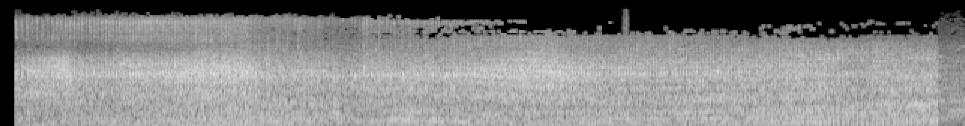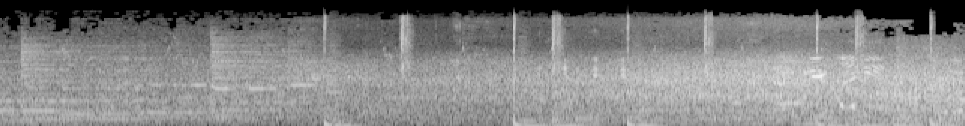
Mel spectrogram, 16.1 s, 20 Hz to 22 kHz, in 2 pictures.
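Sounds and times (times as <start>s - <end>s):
truck engine rumble: 0.1s - 8.0s, 12.2s - 16.0s.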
